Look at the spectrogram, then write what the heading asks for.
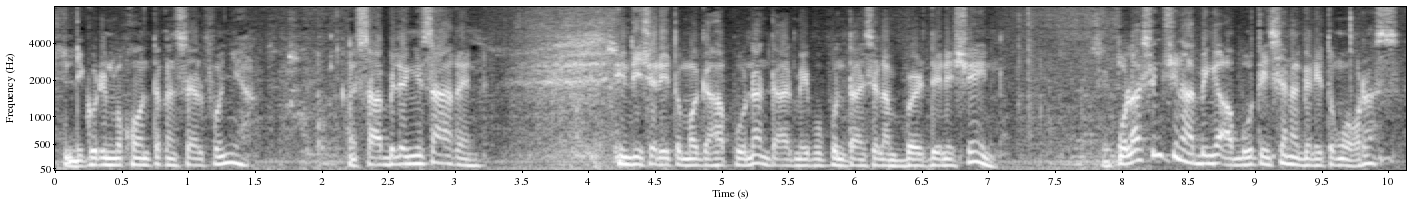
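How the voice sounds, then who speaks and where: A meek Filipino husband, played by a man in a radio drama, apologizing hesitantly in a mid-pitched voice. He sounds submissive and hardworking. The audio is clearly noisy. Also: fast, close to an everyday voice. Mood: worried, deferential.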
